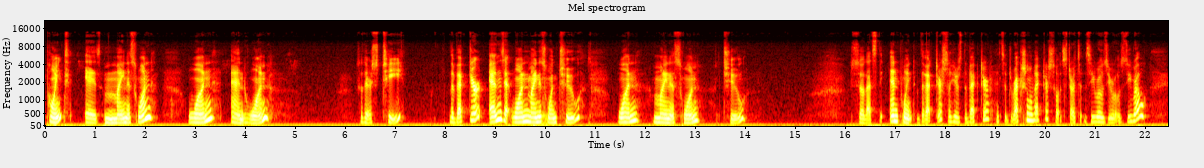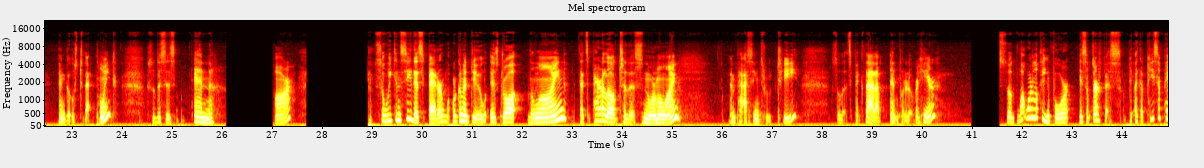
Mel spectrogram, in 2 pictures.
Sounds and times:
Speech: 0.0 - 2.2, 2.9 - 4.6, 6.3 - 7.2, 8.1 - 10.8, 11.5 - 14.1, 16.2 - 22.0, 22.7 - 23.9, 24.5 - 26.0, 27.1 - 27.5, 29.0 - 35.2, 36.1 - 37.6, 38.2 - 40.4, 41.6 - 44.9.

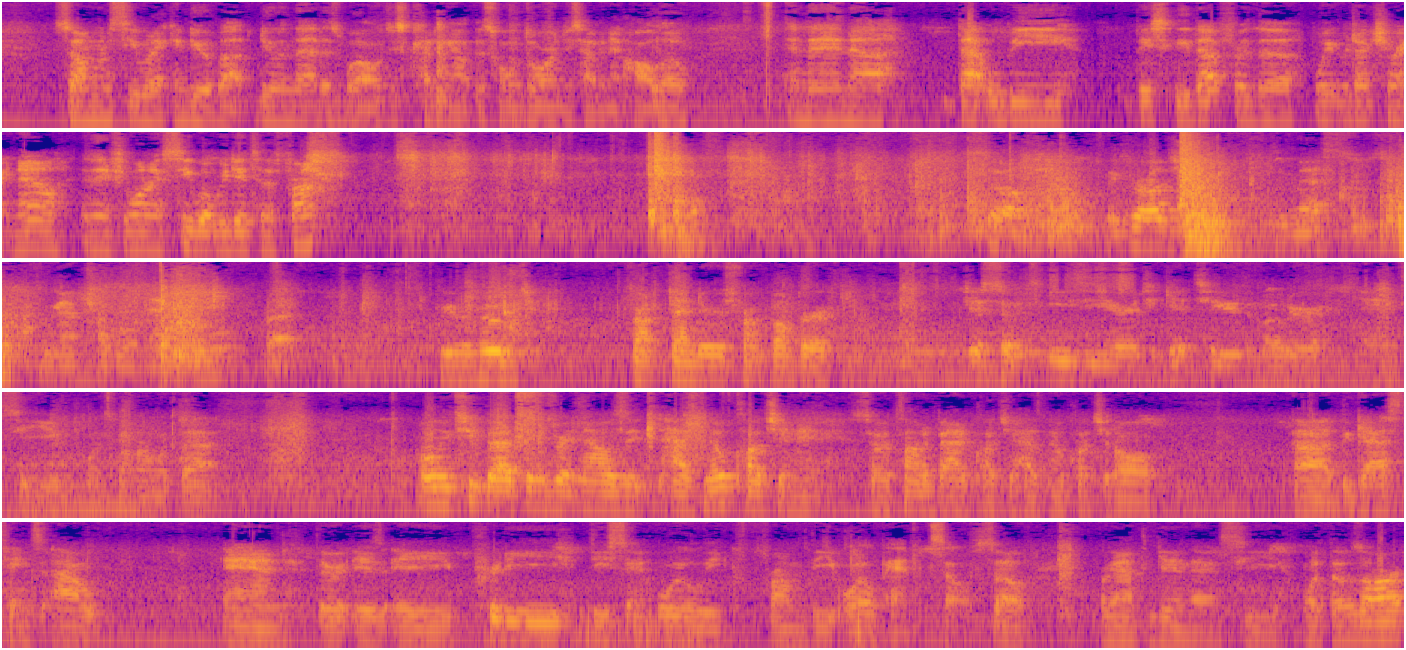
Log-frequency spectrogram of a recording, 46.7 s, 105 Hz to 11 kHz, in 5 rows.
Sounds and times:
Vehicle: 0.0 - 46.7
Speech: 0.4 - 4.6, 5.2 - 11.7, 15.8 - 20.7, 21.6 - 24.3, 25.1 - 29.5, 30.8 - 35.8, 36.6 - 38.1, 38.8 - 46.7.

